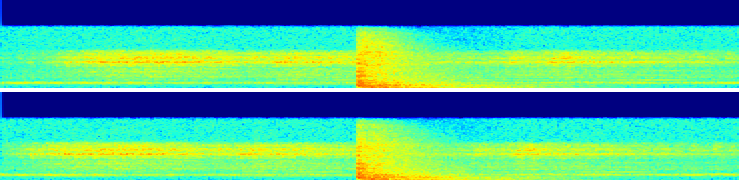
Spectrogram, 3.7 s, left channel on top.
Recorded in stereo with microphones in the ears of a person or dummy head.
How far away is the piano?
No piano in this recording.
